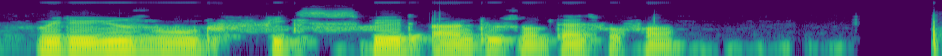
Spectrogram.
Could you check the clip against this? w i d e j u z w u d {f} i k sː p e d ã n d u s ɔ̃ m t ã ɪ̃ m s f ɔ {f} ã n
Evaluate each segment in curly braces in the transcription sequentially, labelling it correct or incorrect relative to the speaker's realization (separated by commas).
correct, correct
